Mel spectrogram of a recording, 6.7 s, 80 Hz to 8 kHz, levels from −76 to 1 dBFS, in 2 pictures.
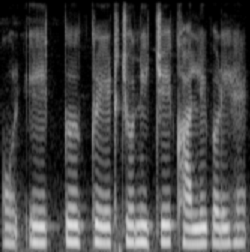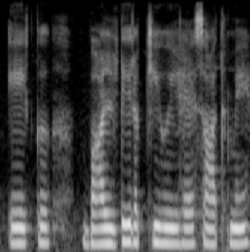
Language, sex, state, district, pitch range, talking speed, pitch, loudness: Hindi, female, Himachal Pradesh, Shimla, 180-195 Hz, 135 wpm, 185 Hz, -15 LUFS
